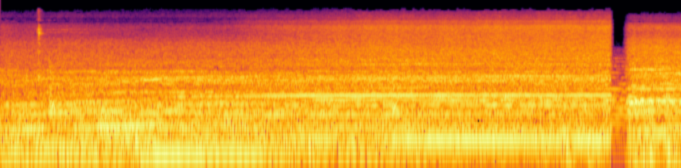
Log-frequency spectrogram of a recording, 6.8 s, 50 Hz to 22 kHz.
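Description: A 21-foot Sea Fox center-console boat's outboard engine running under way, a steady drone under a rush of wind and water. The sound cuts out for a moment near the end, then goes on.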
